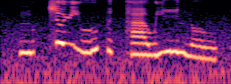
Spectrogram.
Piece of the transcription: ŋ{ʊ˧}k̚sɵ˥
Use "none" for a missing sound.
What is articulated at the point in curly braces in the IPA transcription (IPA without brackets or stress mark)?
ʊ˨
